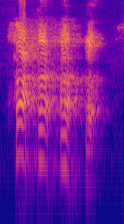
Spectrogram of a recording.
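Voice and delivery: high, staccato ha-ha laugh; mock laugh. Viewer reacting to the first fall, mock laughing. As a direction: imitate a viewer's quick laugh.

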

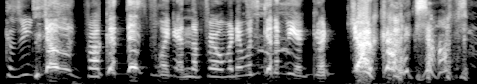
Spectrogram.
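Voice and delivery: high, loud, half-laughing protest; complaining to his co-host about the spoiled joke, high and loud; exasperated high complaint. Real, not acted. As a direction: whine that the joke is ruined.

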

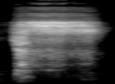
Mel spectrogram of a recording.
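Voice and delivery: whispered "Yes" with a drawn-out S; long hissed S. Retold or imitated. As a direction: hiss "Yes" like a snake. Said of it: "the S was so long".

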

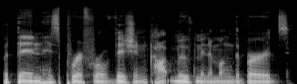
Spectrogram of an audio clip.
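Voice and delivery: ordinary delivery, nothing marked

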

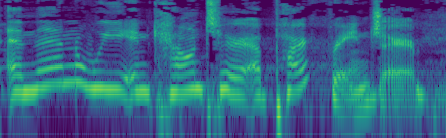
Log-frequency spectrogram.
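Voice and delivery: ordinary delivery

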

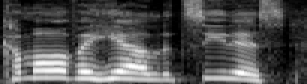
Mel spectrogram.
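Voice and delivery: put-on high, pushy European-accented saleswoman; thick European accent. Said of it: "very thick European accent".

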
